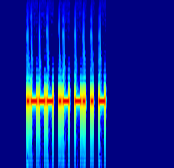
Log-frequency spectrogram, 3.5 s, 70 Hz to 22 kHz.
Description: Morse code, heard as a keyed tone, about 30 wpm, 700 Hz. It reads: JANET
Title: USA Common Names - Max 5 Letters - 30wpm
